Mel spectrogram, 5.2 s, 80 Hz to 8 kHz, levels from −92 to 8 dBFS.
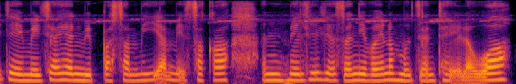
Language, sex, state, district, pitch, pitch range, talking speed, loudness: Mizo, female, Mizoram, Aizawl, 215 Hz, 210-225 Hz, 255 wpm, -18 LUFS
